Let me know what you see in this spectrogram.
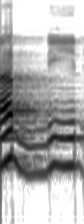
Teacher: a-nya dipanjangkan tanpa mentasdidkan Mima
